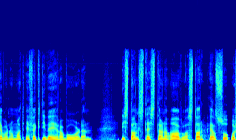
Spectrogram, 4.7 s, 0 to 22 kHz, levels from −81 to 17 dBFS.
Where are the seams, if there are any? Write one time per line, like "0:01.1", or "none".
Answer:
none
